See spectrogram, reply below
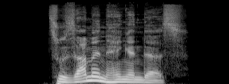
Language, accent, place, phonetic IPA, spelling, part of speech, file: German, Germany, Berlin, [t͡suˈzamənˌhɛŋəndəs], zusammenhängendes, adjective, De-zusammenhängendes.ogg
- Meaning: strong/mixed nominative/accusative neuter singular of zusammenhängend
